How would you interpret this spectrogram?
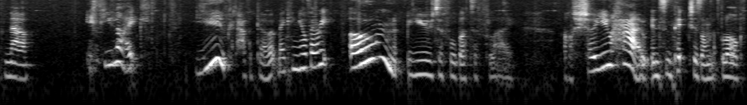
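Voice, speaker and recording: Slow, high-voiced woman storyteller for children. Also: slight background noise. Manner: gentle, reassuring, addressing young children simply. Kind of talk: expressive children's story reading.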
